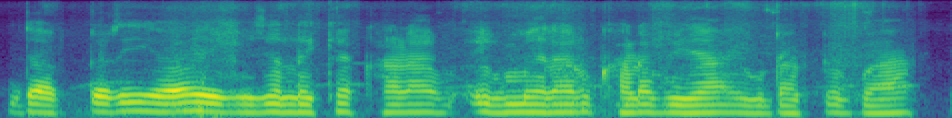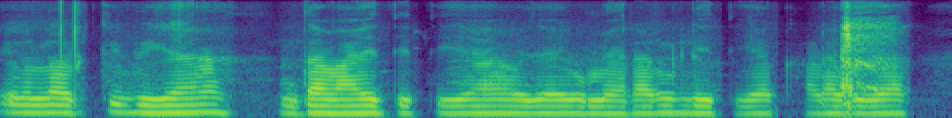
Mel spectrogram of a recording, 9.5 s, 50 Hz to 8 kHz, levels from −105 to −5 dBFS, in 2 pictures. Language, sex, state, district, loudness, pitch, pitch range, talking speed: Bhojpuri, male, Uttar Pradesh, Deoria, -20 LUFS, 145 Hz, 135-150 Hz, 150 wpm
